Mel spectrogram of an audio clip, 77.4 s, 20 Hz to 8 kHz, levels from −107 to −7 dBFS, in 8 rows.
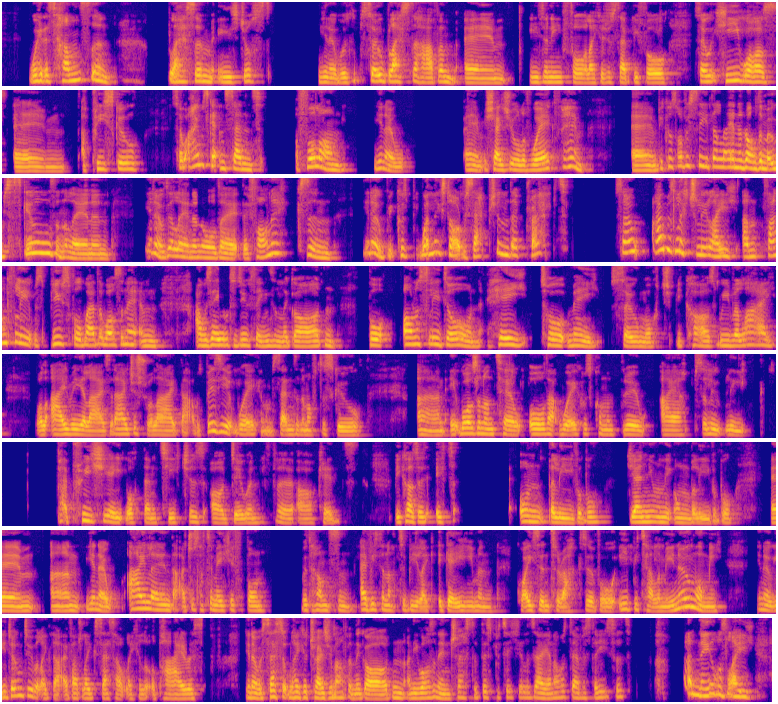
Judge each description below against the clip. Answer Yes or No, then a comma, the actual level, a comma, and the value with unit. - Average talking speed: Yes, average, 180 wpm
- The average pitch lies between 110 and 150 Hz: No, medium, 185 Hz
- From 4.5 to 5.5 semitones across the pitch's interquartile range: Yes, average, 5.1 semitones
